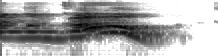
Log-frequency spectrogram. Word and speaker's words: Legault: You can actually pronounce it like the Lego blocks. So Legault.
